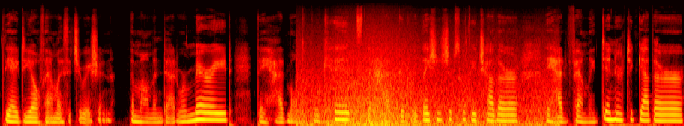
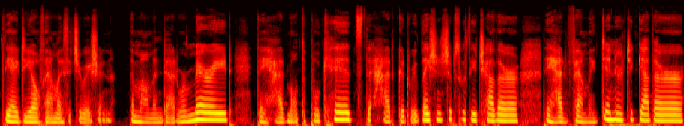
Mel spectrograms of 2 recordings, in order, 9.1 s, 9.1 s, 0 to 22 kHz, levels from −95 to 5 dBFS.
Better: second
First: wind noise on the microphone; heavy; from 4 to 7.5 s; 6 dB below the speech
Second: none

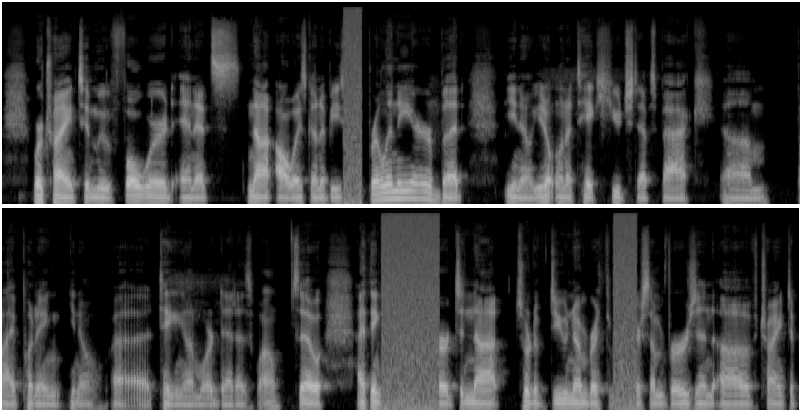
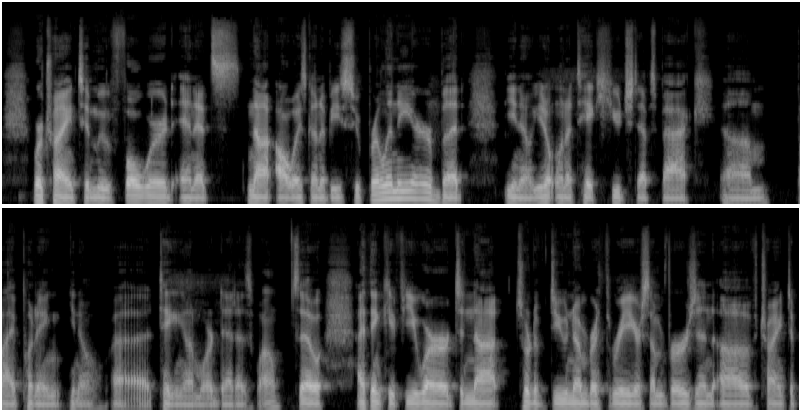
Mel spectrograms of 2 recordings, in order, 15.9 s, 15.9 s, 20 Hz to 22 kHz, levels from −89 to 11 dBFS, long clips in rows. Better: second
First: audio cutting out; filled with static; at 3.5 s, at 12 s for 0.5 s and at 14 s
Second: none

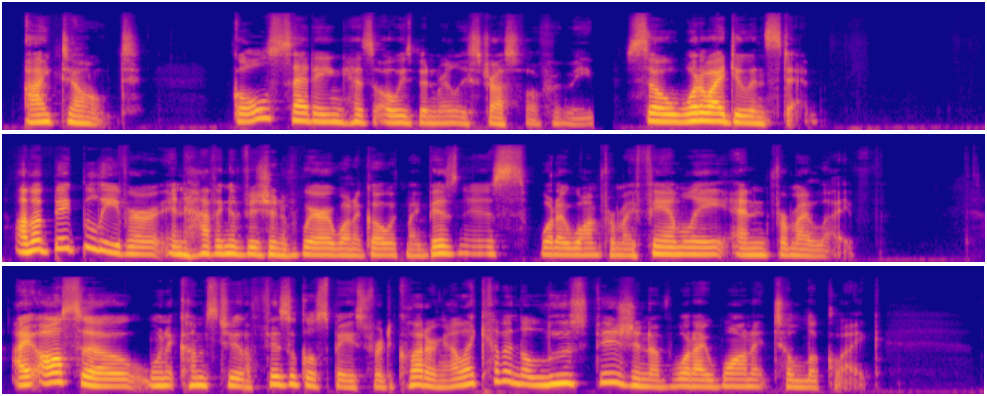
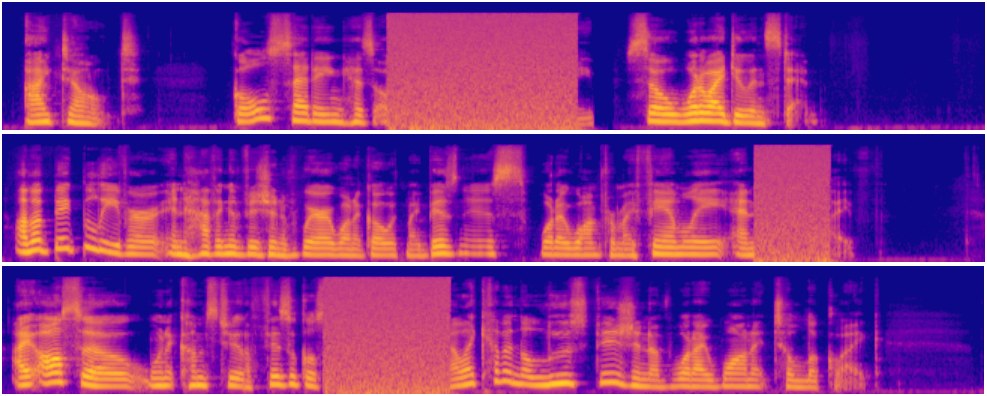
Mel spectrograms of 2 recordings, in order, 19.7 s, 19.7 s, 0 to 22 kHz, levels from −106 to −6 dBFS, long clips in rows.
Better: first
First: none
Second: audio cutting out; filled with static; at 2.5 s for 1.5 s, at 12 s for 0.5 s and at 15 s for 1 s

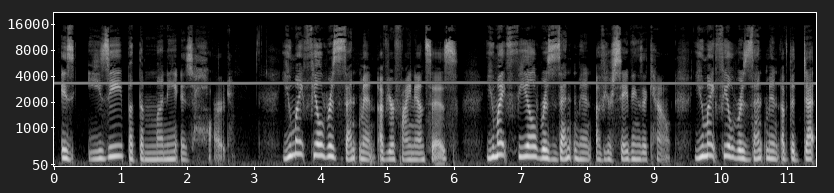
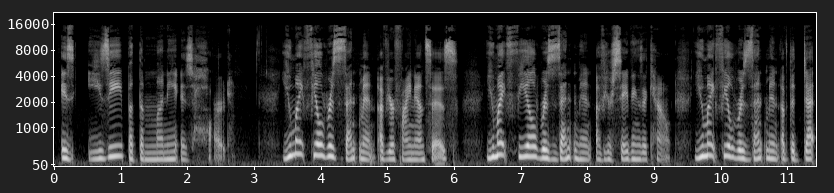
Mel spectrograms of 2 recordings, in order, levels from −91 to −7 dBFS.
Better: second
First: high-pitched whine; noticeable; throughout; 3.5 kHz, 15 dB below the speech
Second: none

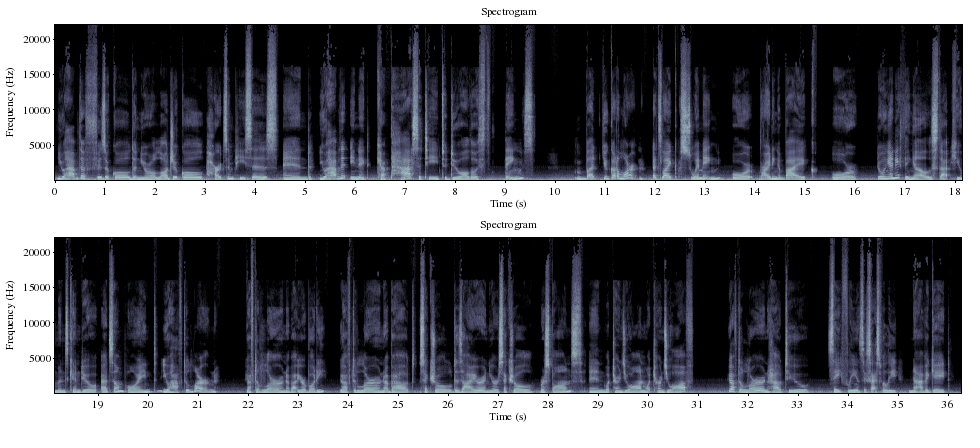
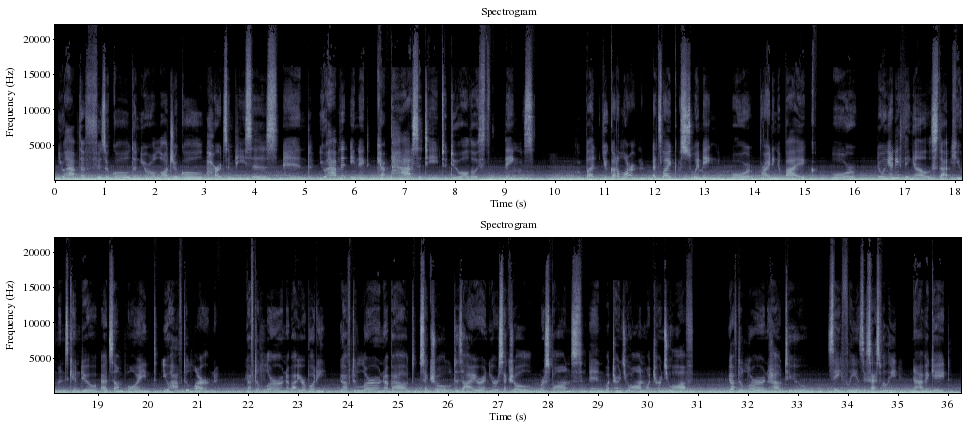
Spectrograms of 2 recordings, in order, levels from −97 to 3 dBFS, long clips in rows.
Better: first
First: low rumble; faint; throughout; 20 dB below the speech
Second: low rumble; loud; throughout; 1 dB below the speech

